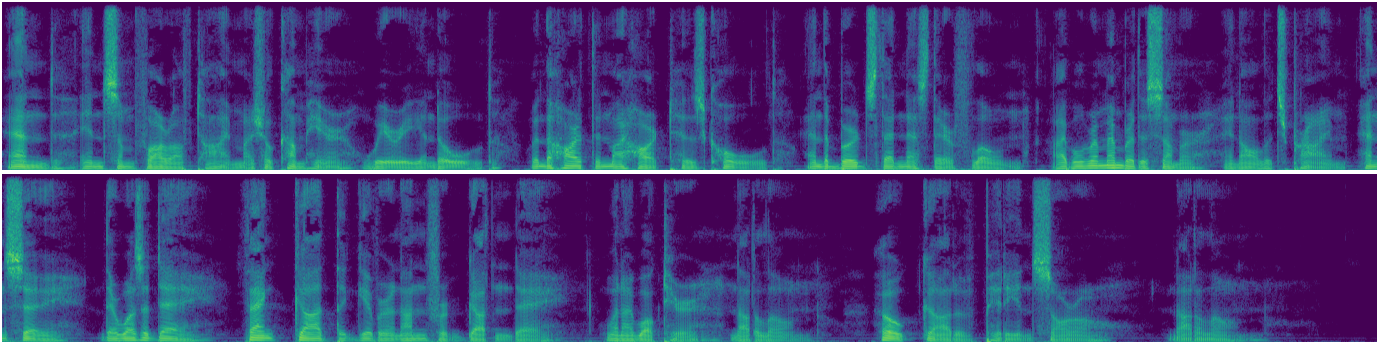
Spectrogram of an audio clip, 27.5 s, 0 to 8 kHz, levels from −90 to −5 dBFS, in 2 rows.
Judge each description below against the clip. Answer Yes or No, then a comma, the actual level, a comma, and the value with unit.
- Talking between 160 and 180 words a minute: No, average, 140 wpm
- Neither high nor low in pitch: No, very low, 85 Hz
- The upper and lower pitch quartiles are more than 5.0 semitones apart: No, average, 3.8 semitones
